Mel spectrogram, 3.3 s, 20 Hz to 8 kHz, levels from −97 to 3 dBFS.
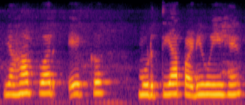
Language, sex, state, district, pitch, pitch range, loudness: Hindi, female, Madhya Pradesh, Dhar, 245 Hz, 240-270 Hz, -16 LUFS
